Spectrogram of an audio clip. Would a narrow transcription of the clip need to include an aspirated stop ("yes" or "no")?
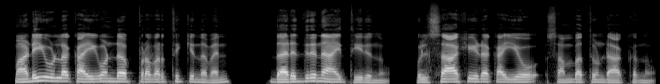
no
